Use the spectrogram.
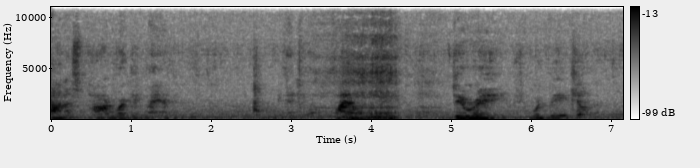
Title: Snoring...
